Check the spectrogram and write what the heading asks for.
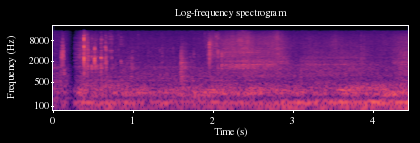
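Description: Handling noise: a few light clicks and some rubbing as a small bent 16-gauge sheet-steel tab is held and positioned against the truck's metal dash, over a steady low hum.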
